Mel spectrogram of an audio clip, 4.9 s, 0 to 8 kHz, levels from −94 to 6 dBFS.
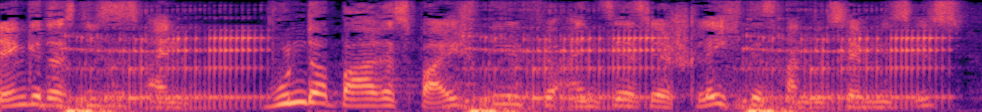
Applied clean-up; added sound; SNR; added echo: none; Burping, eructation; 0 dB; none.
